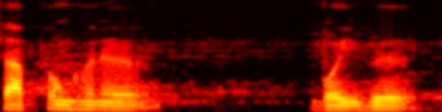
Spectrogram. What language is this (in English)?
Bodo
